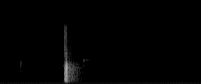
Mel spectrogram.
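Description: A single short, sharp click or pop about two-thirds of a second in, with a brief faint ring after it; otherwise near silence.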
